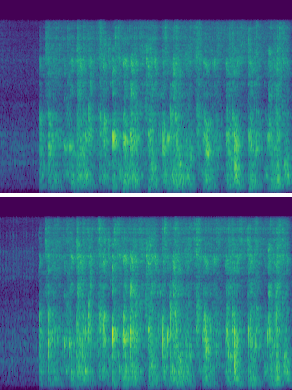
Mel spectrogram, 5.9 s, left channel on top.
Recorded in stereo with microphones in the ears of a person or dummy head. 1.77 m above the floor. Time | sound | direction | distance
0.8 | a splash | 65° right (ahead or behind) | 0.9 m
